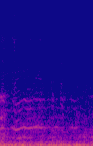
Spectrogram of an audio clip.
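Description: A steady, dense insect drone from a honeybee colony buzzing together during an oxalic acid treatment, continuous and fairly close.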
